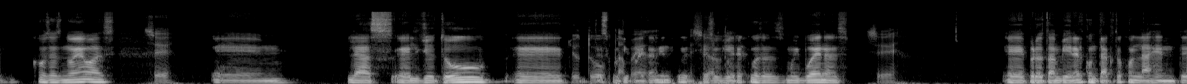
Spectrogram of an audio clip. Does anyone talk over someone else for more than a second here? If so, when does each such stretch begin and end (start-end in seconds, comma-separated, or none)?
5.7-7.4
